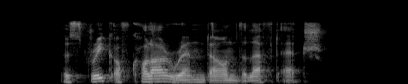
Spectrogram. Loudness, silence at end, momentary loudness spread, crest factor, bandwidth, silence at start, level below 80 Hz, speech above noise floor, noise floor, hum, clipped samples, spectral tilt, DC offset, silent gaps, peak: -31 LUFS; 0.85 s; 9 LU; 20 dB; 8.2 kHz; 0.65 s; -72 dBFS; 56 dB; -87 dBFS; none; under 0.1%; -4 dB/octave; under 0.1%; none; -12 dBFS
